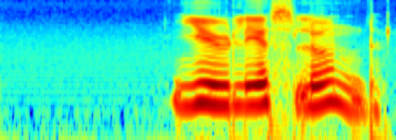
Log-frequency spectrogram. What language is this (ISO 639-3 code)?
swe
